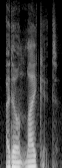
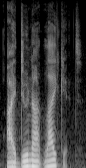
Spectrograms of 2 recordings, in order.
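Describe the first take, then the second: First: The words 'do not' are contracted to 'don't'. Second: The words 'do not' are said in full. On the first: The speaker is being casual and conversational. "Contractions, on the other hand, sound more conversational" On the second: The speaker is being formal or emphatic. "Full forms sound formal and emphatic"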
